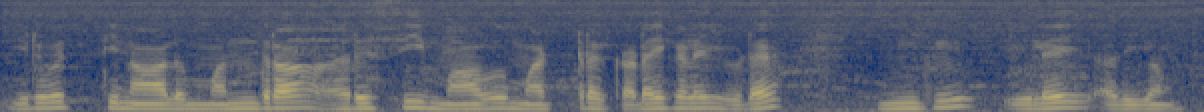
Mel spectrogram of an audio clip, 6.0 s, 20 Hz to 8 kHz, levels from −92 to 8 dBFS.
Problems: none marked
